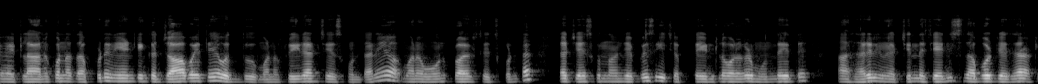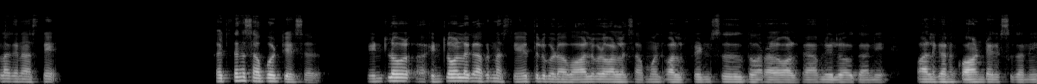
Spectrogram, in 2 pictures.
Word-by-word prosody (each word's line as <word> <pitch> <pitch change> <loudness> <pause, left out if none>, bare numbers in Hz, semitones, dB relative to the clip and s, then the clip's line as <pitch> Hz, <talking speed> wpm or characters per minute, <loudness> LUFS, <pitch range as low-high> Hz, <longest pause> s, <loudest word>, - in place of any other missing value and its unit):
ఇట్లా 125 0 -2
అనుకున్న 140 +3 -2
తప్పుడు 125 +6 -2
నేఏంటి 145 0 0
ఇంకా 140 -1 -1
జాబ్ 135 +3 +8
అయితే 150 +3 -1
వద్దు. 125 -1 -4
మనం 115 0 -8
ఫ్రీలాన్స్ 135 +2 +1
చేసుకుంటా 115 -2 -7
అని 185 +5 -4 0.2
మన 125 - -3 0.2
ఓన్ 135 +2 -7
ప్రాడక్ట్స్ 125 -1 +1
తెచ్చుకుంటా 120 - -4 0.5
చేసుకుందామని 135 0 -2
జెప్పేసి 160 +5 0
చెప్తే 125 +1 -7
ఇంట్లో 130 +2 -5
వాళ్ళు 130 0 0
కూడా 140 - +2
ముందైతే 135 +6 0 0.4
"ఆ! - - -1
సరే 120 +5 +2
నేకు 140 -3 -4
నచ్చిందే 135 +2 -4
చేయని" 135 +4 +2
సపోర్ట్ 140 +1 +5
చేసారు. 135 +2 +2
అట్లాగే 135 0 -4
నా - - -1
స్నే 130 +1 -4 1.7
ఖచ్చితంగా 160 +5 +2
సపోర్ట్ 145 0 +5
చేశారు. 115 -4 -4 0.6
ఇంట్లో 140 +4 +5 0.2
ఆహ్, 130 - -9
ఇంట్లో 130 +5 0
వాళ్ళే 160 -1 +7
గాకుండా 145 0 0
నా - - -4
స్నేహితులు 135 +2 -3
గూడా 120 -1 0
వాళ్ళు 115 +1 +2
గూడా 120 -1 +2
వాళ్ళకి 115 -1 0
సంబ 115 +1 -8 0.2
వాళ్ళ 115 -1 +1
ఫ్రెండ్సు 115 +1 -6 0.2
ద్వారా 110 0 -1
వాళ్ళ 105 -1 0
ఫ్యామిలీలో 110 0 -2
గానీ 110 0 -6 0.4
వాళ్ళకైనా 120 0 +1
కాంటాక్ట్స్ 115 0 +2
గానీ 115 0 -5
130 Hz, 165 wpm, -25 LUFS, 115-140 Hz, 1.7 s, జాబ్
